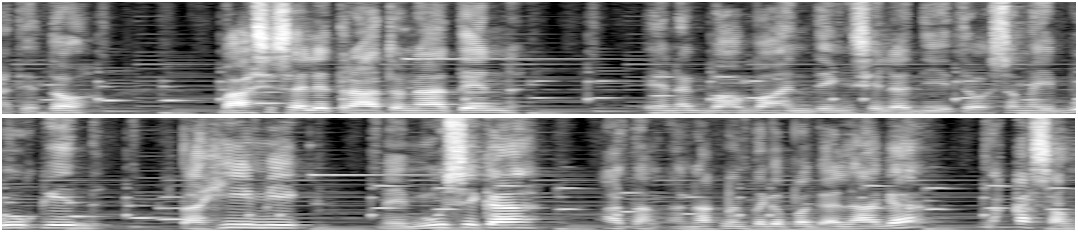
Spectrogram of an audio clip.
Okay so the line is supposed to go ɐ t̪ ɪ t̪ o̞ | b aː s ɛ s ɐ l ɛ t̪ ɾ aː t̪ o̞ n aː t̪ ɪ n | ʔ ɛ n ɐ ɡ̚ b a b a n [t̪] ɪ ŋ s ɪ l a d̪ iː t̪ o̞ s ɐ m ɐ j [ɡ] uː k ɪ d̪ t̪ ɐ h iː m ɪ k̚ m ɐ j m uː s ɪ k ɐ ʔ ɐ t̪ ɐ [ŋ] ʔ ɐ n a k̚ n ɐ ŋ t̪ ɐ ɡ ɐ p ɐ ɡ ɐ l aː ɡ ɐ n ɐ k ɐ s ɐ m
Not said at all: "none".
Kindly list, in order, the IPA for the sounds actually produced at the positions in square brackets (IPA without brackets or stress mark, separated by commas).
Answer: d̪, b, ŋ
